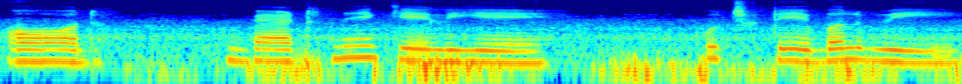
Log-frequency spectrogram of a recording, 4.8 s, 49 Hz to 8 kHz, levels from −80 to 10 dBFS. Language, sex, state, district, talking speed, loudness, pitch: Hindi, female, Chandigarh, Chandigarh, 85 wpm, -17 LUFS, 190 Hz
